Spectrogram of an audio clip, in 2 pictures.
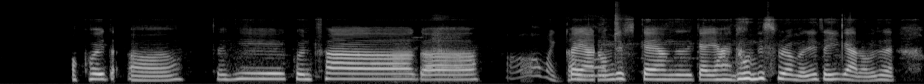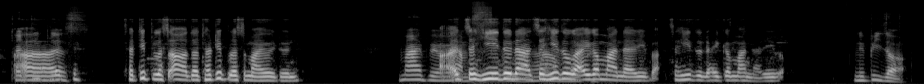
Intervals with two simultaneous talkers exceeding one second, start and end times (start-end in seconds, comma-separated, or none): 13.9-15.4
